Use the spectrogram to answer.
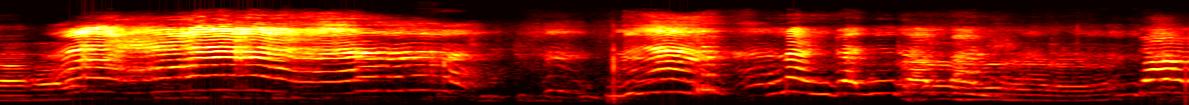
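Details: Loud, high-pitched crying of an infant girl throwing a tantrum until coughing, after being teased by grandmother, in rising and falling wails with catches of breath in a small room.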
